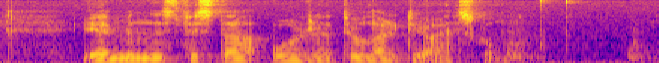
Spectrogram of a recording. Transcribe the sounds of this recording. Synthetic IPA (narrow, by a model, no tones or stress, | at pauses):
eːmɪnəst̪fɪst̪aʔoːɹət̪ʰɪlæɹɖɪo̰ːʔæ̰nskʊ̰n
